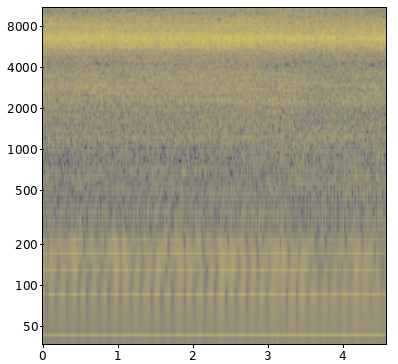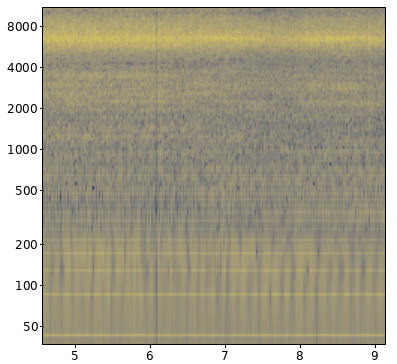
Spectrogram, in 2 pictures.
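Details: 2006+ Yamaha R6 that used to die at idle when below about 160–170°F, warming up: smooth, even low burble holding a constant idle for nine seconds, no hunting or misses; healthy.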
